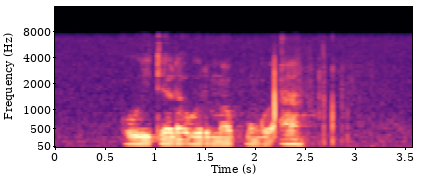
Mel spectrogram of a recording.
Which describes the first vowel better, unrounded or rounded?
rounded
